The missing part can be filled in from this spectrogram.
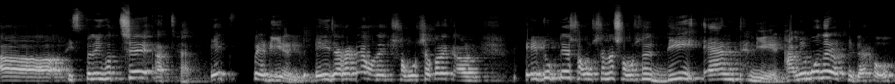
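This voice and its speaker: A young man with a Bangladeshi accent teaches spelling for an admission exam. He breaks each word into letters and syllables and drills it with his students. His voice sits high for a man and rings in an echoey room.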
